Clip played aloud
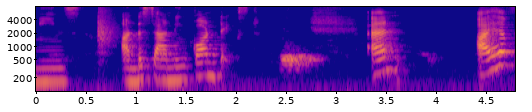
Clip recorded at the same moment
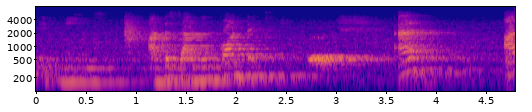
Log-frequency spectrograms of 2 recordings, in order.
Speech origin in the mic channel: echo only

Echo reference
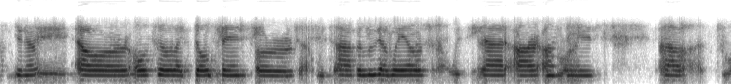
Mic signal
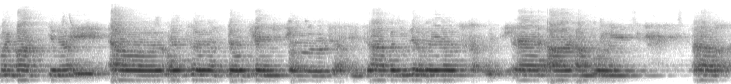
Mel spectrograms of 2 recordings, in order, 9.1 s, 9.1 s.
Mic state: echo only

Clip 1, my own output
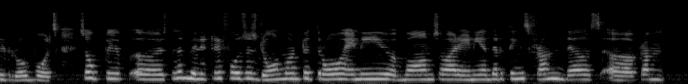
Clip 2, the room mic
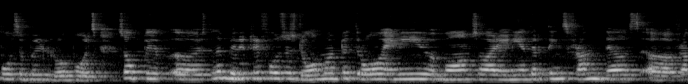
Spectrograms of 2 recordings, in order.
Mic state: echo only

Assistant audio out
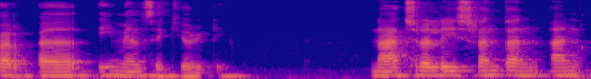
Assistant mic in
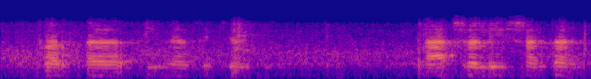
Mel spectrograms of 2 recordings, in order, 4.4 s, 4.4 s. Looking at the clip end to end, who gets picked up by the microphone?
echo only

